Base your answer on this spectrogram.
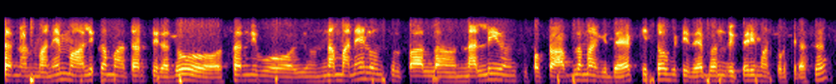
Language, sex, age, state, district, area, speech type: Kannada, male, 18-30, Karnataka, Chikkaballapur, urban, conversation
